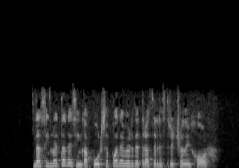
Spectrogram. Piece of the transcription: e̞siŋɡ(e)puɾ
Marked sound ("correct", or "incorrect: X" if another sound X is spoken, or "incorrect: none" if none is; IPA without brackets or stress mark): incorrect: a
